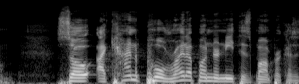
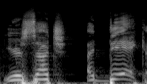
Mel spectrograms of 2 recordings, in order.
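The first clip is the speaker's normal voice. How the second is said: repeated taunt; 9 semitones higher, slower than usual. Retold or imitated. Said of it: "I just kept going like".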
